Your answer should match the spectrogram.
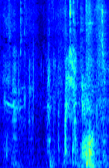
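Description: A dog at close range, panting and shuffling on a blanket, with a louder bump near the end.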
